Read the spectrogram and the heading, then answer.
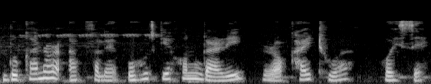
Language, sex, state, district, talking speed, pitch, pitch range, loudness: Assamese, female, Assam, Sonitpur, 110 wpm, 210 Hz, 190-250 Hz, -16 LUFS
